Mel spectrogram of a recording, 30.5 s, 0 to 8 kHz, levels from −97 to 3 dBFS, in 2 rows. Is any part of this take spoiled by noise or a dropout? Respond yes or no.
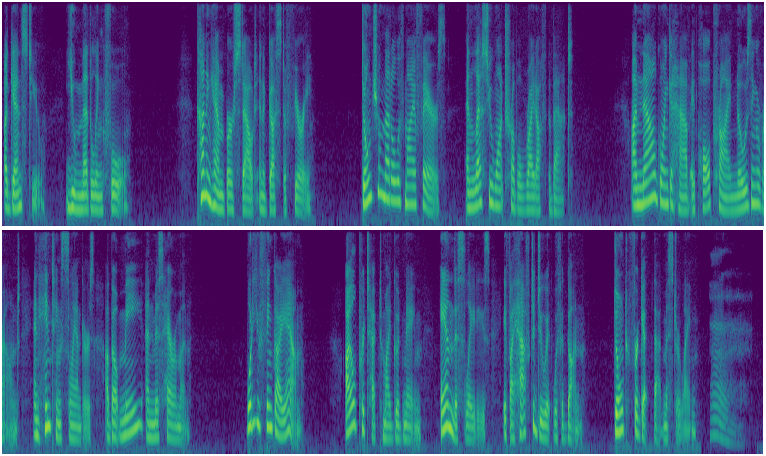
yes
